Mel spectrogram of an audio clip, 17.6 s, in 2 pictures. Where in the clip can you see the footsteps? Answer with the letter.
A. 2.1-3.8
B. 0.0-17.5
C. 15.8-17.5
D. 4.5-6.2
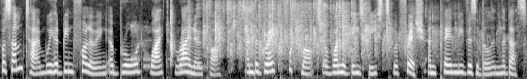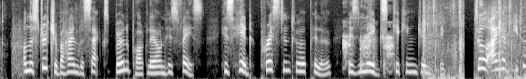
C.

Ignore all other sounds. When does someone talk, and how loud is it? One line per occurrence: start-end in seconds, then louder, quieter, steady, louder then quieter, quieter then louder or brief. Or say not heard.
0.0-17.5 steady.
